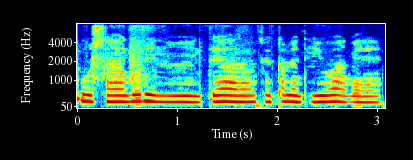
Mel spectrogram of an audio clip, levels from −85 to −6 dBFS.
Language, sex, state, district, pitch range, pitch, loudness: Chakma, female, Tripura, Unakoti, 220-235 Hz, 225 Hz, -12 LUFS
